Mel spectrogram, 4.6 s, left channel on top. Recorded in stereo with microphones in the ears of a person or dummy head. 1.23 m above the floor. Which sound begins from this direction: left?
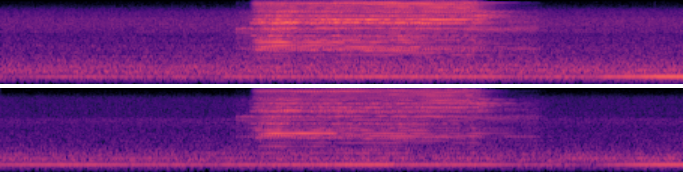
Sawing, at 1.6 s.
